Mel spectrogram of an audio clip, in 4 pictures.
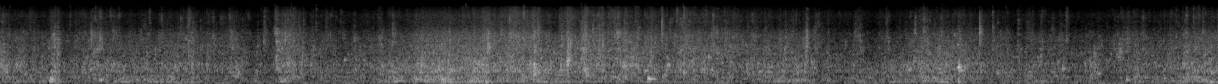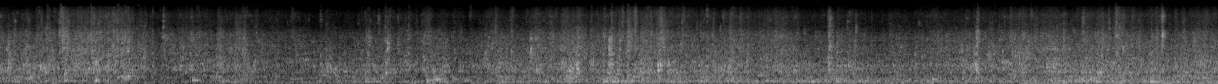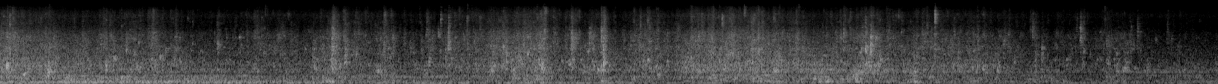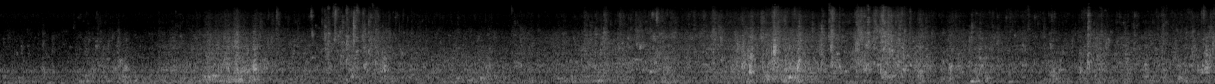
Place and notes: Italia - dentro gli scogli
ho calato, con una cordicella, il mio Zoom H2N, settato su 2 canali surround, negli spazi vuoti tra uno scoglio e l'altro.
